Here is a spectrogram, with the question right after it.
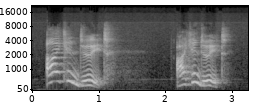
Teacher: The accent is before, it's not on the modal verb. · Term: stress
